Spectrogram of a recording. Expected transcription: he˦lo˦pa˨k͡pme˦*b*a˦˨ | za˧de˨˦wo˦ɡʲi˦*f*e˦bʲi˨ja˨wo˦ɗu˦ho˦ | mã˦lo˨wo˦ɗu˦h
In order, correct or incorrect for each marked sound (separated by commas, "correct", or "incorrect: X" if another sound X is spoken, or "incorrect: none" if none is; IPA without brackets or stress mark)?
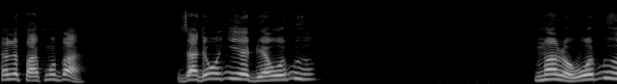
correct, incorrect: h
